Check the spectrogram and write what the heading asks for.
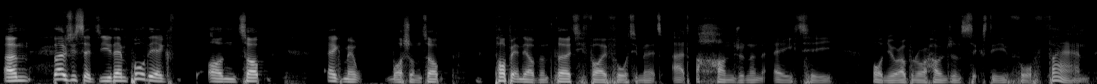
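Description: In casual conversation on a cooking podcast he co-hosts, a man rambles chattily and makes jokes at his own expense. His voice is fairly low and mellow, at normal speed, with no echo.

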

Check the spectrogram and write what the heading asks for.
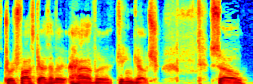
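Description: A man's voice: medium pitch, normal speed, no room sound. A young man hosting a casual podcast chat, rambling with lots of fillers and restarts. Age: young adult. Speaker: podcast host and college football kicker.

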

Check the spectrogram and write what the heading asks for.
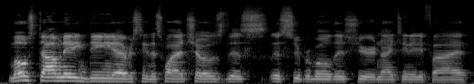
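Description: A man's voice: medium pitch, fairly even intonation, brisk, a bit bright. A man in his forties co-hosting a casual sports chat, joking, swearing and laughing often. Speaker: podcast co-host.

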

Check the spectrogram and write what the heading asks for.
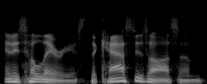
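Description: A man with a lowish, expressive voice speaks briskly in a studio-quality recording with no echo. He's co-hosting a podcast and casually recapping a TV show, rambling along with lots of fillers and restarts.

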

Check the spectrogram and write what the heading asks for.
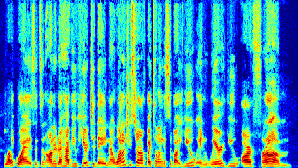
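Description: A woman's voice: medium pitch, fairly quick. A woman hosting an interview, reading a formal introduction and asking questions in polished phrasing. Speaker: interview host.

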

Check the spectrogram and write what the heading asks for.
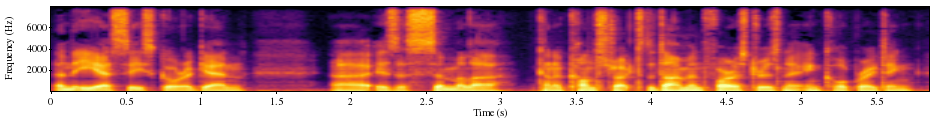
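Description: A man's voice: sits low, level tone, fast talker. A man hosting a podcast interview, asking thoughtful questions. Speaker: podcast host.

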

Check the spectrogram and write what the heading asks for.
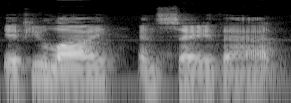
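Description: A man with a gravelly, creaky voice co-hosts a casual legal advice podcast as a defense lawyer. He explains cases in a wry, thinking-aloud manner, often restarting his sentences. The recording sounds dull and slightly lo-fi. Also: mid-range voice, slow pace, fairly bright tone. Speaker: criminal defense lawyer co-host.

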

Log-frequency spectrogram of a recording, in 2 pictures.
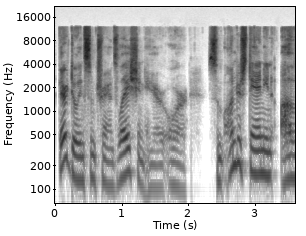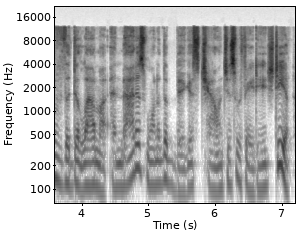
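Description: A hoarse man with a gravelly, husky voice co-hosts a podcast in relaxed chat, recovering from being sick. He speaks thoughtfully, often restarting his sentences. The sound is close and dry, with no room around it. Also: mid-range voice, moderate pace, hardly any pauses, dry recording. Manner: thoughtful, with frequent fillers and restarts. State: hoarse from a recent illness. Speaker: podcast co-host and coach.

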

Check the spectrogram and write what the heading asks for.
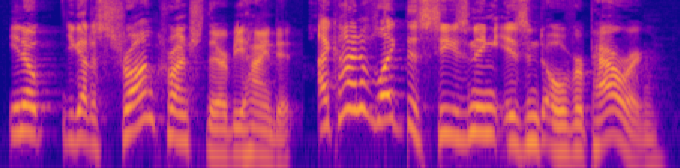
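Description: Casting: male podcast co-host with a cold, fairly high voice, very expressive pitch, dry close sound. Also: fast, no room sound. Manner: animated, jokey, descriptive. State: has a cold. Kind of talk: casual snack review chat.

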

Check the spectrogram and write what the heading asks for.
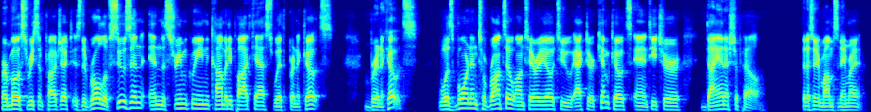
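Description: A male podcast host interviews his guests in a lowish voice at normal speed, going back and forth between scripted introductions and laid-back, self-deprecating conversation.

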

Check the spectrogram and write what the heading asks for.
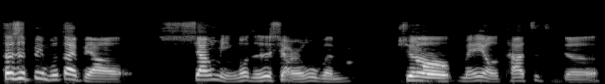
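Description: A man hosts a casual sports podcast in Mandarin, mixing in English phrases and repeating words while hunting for terms. His voice is on the high side and expressive, at a measured pace. The audio is lo-fi, muffled and roomy.

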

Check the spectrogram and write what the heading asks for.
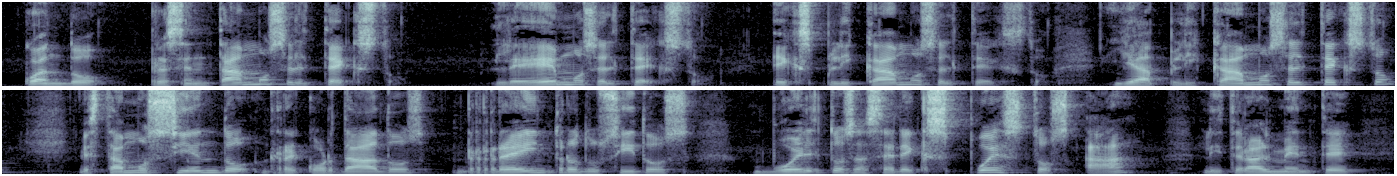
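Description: A man preaching to a congregation, emphatic, often asking rhetorical questions and tagging his points with short checks for agreement. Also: medium pitch. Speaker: pastor. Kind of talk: sermon.

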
